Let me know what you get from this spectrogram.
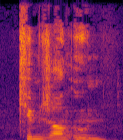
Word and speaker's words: Kim Jong-un: Kim Jong-un. – Kim Jong-un.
